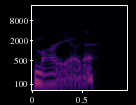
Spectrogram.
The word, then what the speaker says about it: Mariota: Well, then you need to pronounce his name right. It's Mariota. Mariota. I apologize.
